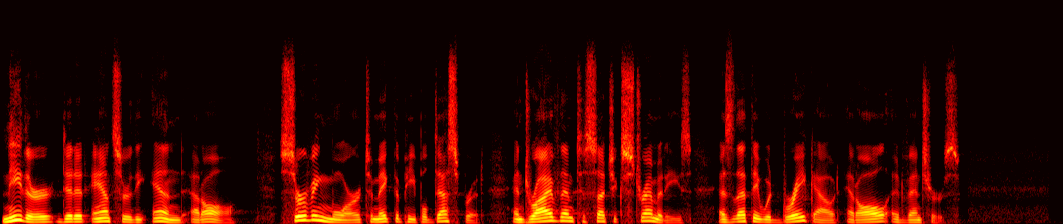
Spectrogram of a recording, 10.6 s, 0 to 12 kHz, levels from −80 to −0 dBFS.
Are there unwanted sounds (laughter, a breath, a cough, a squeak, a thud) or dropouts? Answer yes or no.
no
